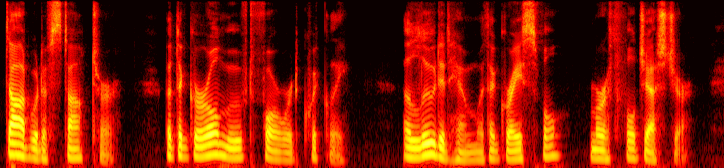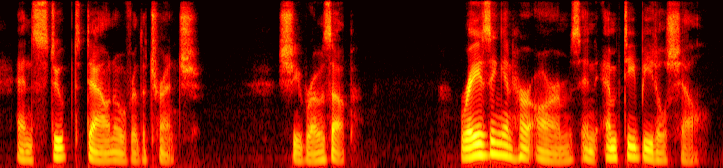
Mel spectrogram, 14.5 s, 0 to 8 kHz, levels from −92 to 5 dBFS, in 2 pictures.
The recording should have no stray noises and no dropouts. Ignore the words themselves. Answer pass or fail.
pass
